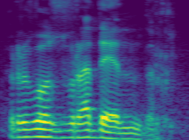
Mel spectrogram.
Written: Revozvradendr

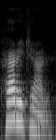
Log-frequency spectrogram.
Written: Hariton

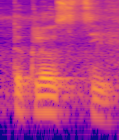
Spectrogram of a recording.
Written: Dglozdzi

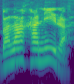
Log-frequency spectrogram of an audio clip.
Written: Balakhanira

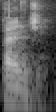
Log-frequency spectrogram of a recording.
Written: Pianje

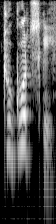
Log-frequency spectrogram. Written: Toogoortski

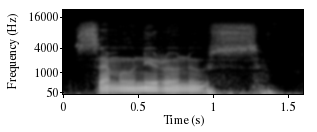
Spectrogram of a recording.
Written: Semooniranoos

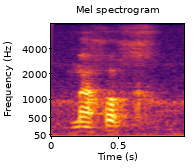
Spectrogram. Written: Makhokh

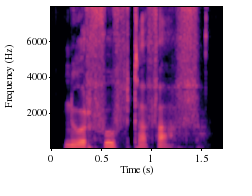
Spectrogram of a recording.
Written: Noorfooftafaf

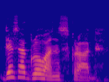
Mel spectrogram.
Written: Desagroanskrad

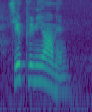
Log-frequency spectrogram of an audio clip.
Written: Sirkliniamen

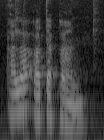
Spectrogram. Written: Alla attapan

